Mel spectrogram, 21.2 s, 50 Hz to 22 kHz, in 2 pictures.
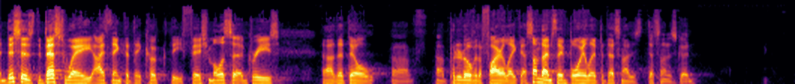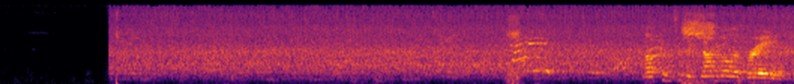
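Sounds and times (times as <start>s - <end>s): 
speech: 0.0s - 9.4s
steady dense rainfall: 12.1s - 21.1s.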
